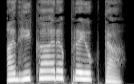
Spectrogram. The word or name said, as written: ಅಧಿಕಾರಪ್ರಯುಕ್ತ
